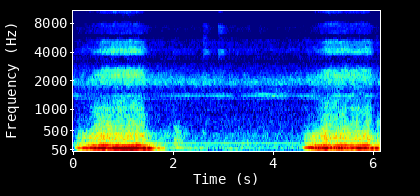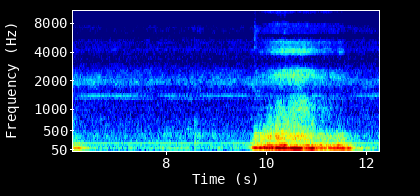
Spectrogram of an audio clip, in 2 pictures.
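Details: Long-haired German Shepherd dog asleep, three deep low rumbling snores about five seconds apart, roughly 13 a minute, quiet between; snoring.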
